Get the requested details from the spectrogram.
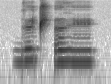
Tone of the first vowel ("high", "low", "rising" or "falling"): high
